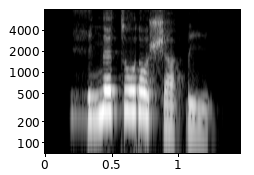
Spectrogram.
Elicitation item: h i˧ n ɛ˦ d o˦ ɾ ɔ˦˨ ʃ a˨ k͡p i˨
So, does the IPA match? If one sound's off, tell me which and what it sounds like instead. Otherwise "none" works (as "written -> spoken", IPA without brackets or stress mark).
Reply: d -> t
